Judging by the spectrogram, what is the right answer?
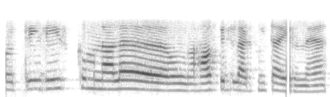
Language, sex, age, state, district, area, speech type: Tamil, female, 30-45, Tamil Nadu, Mayiladuthurai, rural, conversation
